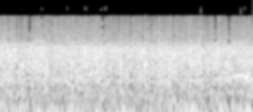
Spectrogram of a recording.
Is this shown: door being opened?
no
